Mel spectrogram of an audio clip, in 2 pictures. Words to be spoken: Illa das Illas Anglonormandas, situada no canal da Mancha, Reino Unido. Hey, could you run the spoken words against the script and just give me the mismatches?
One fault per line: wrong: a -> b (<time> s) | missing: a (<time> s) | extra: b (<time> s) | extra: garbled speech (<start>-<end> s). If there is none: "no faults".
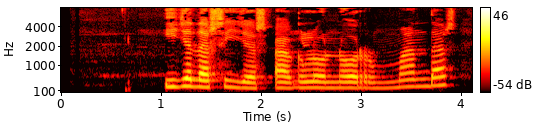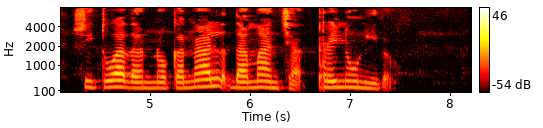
no faults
